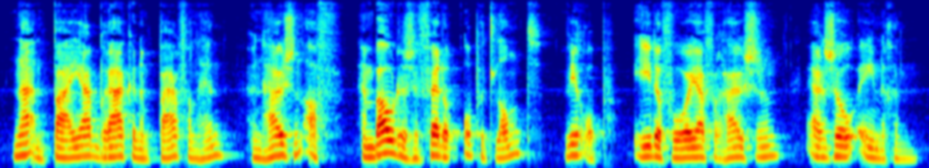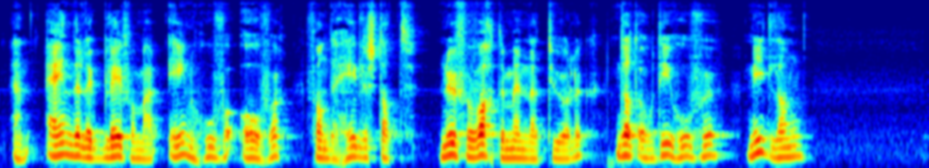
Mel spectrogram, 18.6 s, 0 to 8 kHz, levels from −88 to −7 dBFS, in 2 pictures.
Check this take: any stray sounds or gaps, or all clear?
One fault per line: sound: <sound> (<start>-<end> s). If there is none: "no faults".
no faults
